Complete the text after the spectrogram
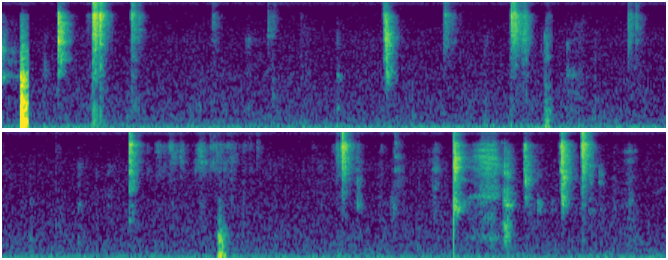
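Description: A woman chews and smacks food up close.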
